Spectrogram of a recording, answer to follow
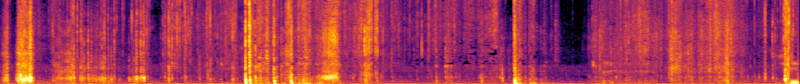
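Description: Gloved fingers picking and scraping at crumbly red clay and rock: irregular crunches, scrapes and clicks, busier in the first few seconds and sparser after, with one sharp click about five seconds in.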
